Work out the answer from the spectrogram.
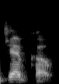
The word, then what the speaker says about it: Jebko: His name is, he pronounced his name Jebko. John Jebko. It's an odd spelling.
